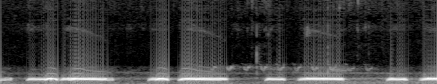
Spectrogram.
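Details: Spotted dove kept as a decoy for luring wild birds, cooing in the 'krun' manner: paired low notes, a short coo followed by a longer, gently falling one, repeating in clear groups.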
